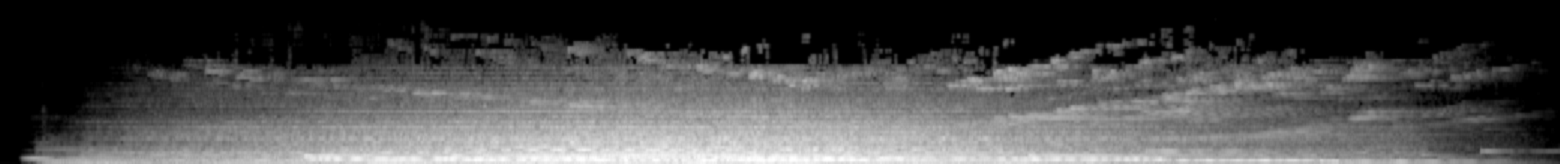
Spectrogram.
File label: HALLOWEEN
